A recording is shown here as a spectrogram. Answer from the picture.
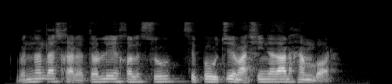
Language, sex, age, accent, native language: Uzbek, male, under 19, Buxoro, Tajik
